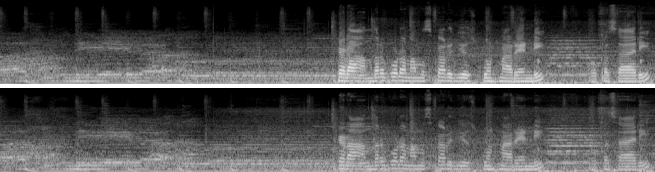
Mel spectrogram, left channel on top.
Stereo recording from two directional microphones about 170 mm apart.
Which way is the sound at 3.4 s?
25° left (ahead or behind).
